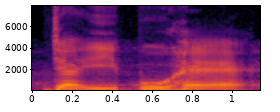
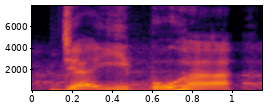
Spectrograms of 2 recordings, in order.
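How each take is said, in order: First: The final vowel leans toward an e sound. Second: The final vowel is a plain open a. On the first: The speaker calls it wrong. "tidak boleh dibaca jaibuhe" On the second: The speaker calls it right. "tetap dibaca jaibuha"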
